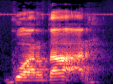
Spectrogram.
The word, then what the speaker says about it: guardar: say this in here, but if the U is followed by another letter, like let's say another vowel, A, O, or U, not U, but A or an O, then the U is pronounced.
